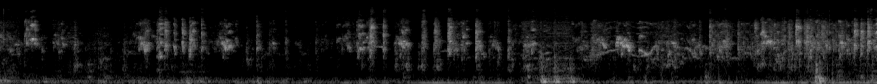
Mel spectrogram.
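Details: Nestling budgerigars in an opened nest box give thin, scratchy high chirps in uneven clusters, some overlapping, with a low background hum and occasional knocks.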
